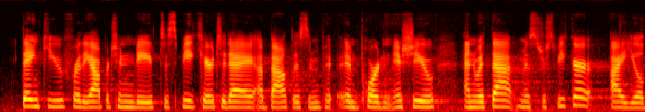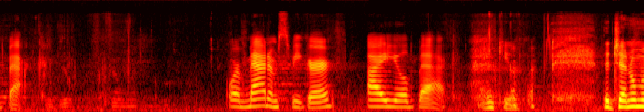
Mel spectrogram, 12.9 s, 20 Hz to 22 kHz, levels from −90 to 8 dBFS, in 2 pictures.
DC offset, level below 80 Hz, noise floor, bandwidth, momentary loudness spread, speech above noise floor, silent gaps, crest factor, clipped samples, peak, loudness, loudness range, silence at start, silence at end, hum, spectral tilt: under 0.1%; -68 dBFS; -59 dBFS; over 20 kHz; 12 LU; 34 dB; none; 24 dB; under 0.1%; -4 dBFS; -26 LUFS; 5 LU; 0.2 s; 0 s; none; -4 dB/octave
